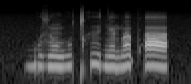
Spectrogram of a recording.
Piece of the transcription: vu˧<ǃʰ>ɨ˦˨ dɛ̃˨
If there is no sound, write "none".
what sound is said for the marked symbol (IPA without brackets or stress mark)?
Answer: ǀʰ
